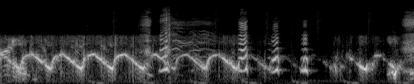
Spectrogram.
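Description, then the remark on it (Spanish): A loud ambulance siren wails outside in a fast, rising-and-falling yelp while someone waits outside to enter a conference, then breaks up into choppy bursts of noise as it moves past. “No, yo no, es, una ambulancia, yo estoy fuera de cuatro esperando entrar a la conferencia,”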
